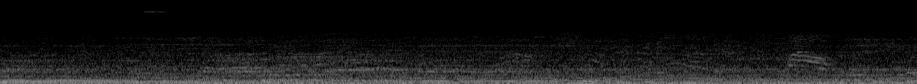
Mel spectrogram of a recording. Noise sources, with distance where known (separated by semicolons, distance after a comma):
music from a fixed source; person or small group talking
